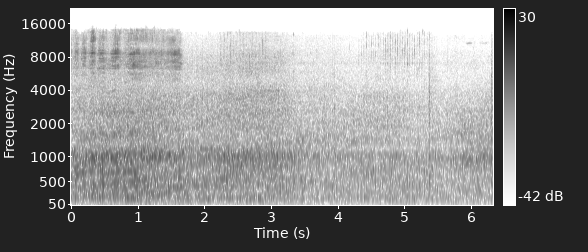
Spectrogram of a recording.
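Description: Road traffic: cars and motorcycles passing on a busy street, a little louder for the first second and a half or so and then a steady hum, with one short click near the end.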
